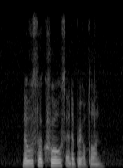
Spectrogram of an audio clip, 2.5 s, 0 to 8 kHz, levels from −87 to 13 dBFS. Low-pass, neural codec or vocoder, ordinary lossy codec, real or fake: 7.2 kHz; none; none; real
